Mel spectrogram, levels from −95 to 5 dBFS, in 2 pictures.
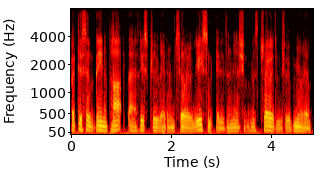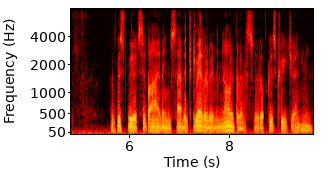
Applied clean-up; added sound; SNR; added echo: neural diffusion model UNIVERSE++.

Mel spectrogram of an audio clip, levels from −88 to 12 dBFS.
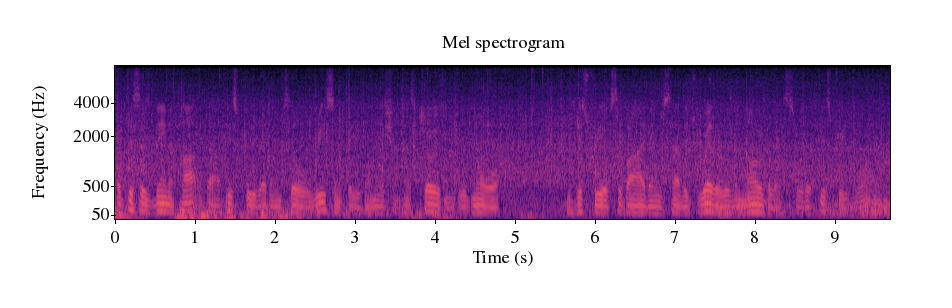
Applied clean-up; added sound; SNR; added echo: none; Rain; 5 dB; none.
